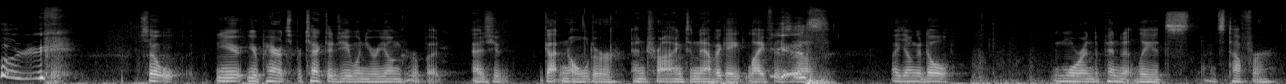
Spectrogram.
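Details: Adult speaker, likely male, in a small room; normal conversational speech.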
